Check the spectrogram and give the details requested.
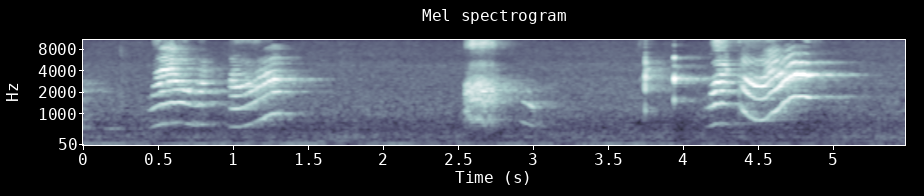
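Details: Talking parrot that speaks Hindi: a few harmonic, voice-like syllables that rise and fall, then a hoarse burst, a couple of clicks and a final swooping phrase, over a steady low hum.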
